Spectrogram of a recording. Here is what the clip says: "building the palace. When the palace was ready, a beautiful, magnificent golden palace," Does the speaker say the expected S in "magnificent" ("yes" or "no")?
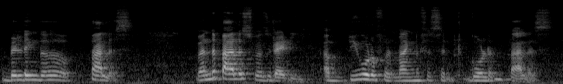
yes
